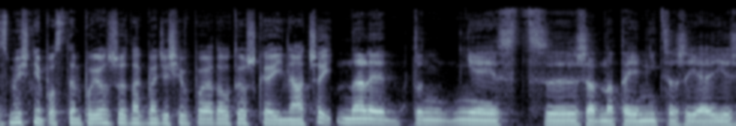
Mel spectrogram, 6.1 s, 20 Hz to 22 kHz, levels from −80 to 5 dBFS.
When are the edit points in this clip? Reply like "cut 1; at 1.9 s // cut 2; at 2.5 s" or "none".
cut 1; at 2.7 s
